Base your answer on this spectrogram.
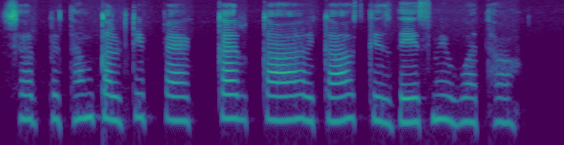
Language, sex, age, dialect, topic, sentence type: Hindi, female, 18-24, Awadhi Bundeli, agriculture, statement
